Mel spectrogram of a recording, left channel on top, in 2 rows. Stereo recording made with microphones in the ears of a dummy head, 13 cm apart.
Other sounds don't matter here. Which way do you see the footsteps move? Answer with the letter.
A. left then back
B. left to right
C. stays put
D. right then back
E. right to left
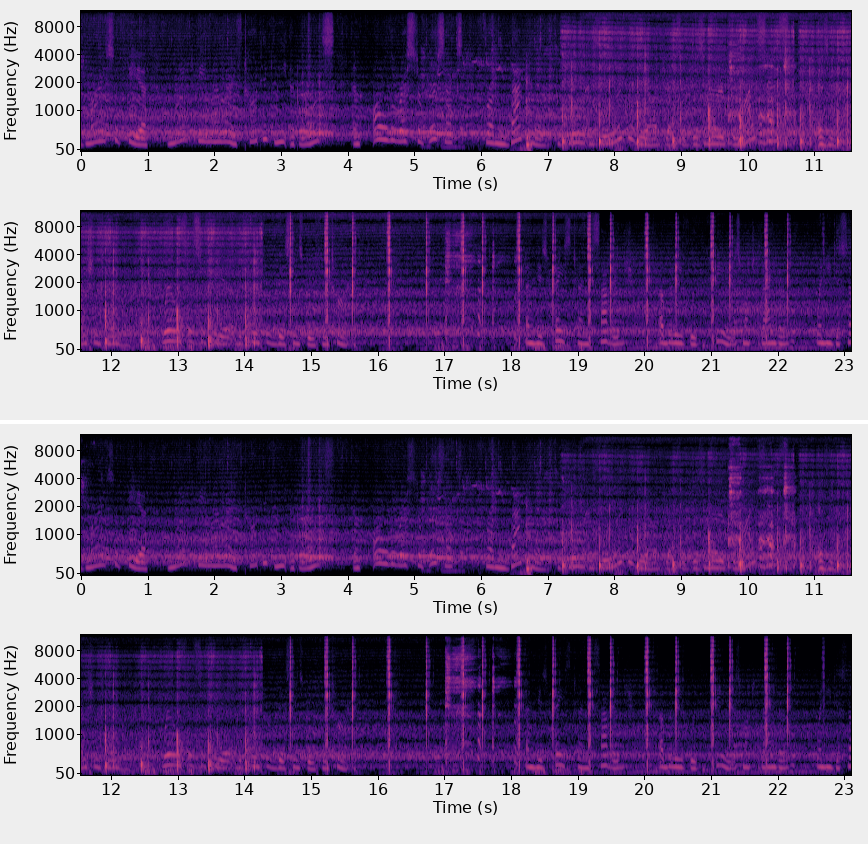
B.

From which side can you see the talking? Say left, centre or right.
left.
